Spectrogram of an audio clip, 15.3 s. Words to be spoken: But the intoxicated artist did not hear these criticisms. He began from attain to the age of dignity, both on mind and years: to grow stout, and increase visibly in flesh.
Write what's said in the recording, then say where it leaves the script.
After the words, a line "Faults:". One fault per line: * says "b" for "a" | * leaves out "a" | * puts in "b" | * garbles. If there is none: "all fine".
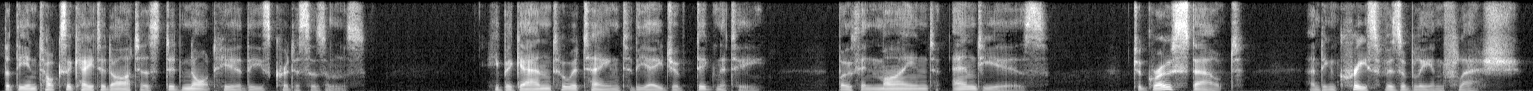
But the intoxicated artist did not hear these criticisms. He began to attain to the age of dignity, both in mind and years: to grow stout, and increase visibly in flesh.
Faults:
* says "to" for "from"
* says "in" for "on"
